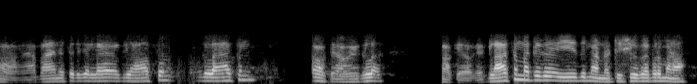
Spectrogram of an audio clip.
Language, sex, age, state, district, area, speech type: Malayalam, male, 30-45, Kerala, Idukki, rural, conversation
